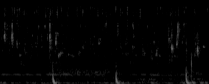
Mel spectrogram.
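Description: Fingertip tapping the button on a UV water-purifier bottle cap: three light taps about two-thirds of a second apart, part of a five-tap sequence that switches on the cap's UV light.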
